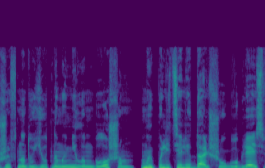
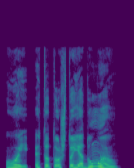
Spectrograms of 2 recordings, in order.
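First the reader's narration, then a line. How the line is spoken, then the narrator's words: Exclaiming. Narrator (Russian): воскликнула я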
